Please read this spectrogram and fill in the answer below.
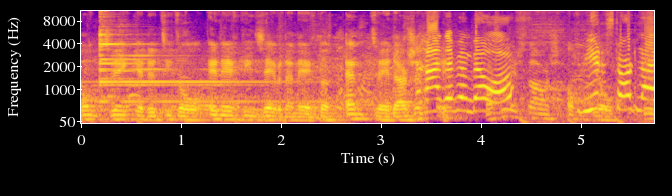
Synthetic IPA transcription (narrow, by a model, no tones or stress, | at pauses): ɔntʋeːkədətitəlˠɪnːeːɣəntinzeːvənənːeːəntəχɛntʋeːdœɥzəxaːnətɛfəənbɛlˠɔf | biədəstɑːɹtla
